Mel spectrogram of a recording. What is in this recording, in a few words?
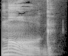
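"morgue", British English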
